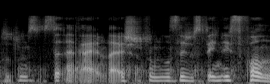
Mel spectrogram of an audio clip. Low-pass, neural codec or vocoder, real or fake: 9.9 kHz; autoencoder, 22.05 kHz, a latent of 192 numbers a frame, VITS, trained on many speakers; fake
